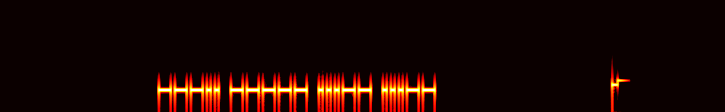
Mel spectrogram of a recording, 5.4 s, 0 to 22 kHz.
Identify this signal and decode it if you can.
Morse code, heard as a keyed tone, about 40 wpm, 700 Hz. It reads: 8033
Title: Numbers - 4-Digit 40wpm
